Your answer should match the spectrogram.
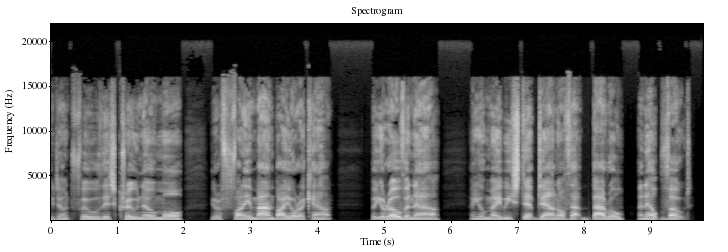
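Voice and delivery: impatient mutineer pressing his point; George. Acted. Mutineer telling Silver to step down, impatient defiance. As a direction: challenge the captain, firm and insistent.

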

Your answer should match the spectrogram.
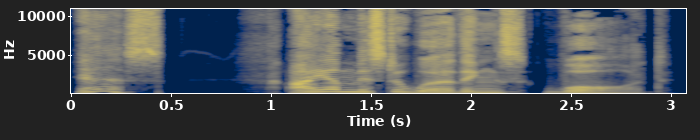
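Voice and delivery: put-on a young girl answering brightly, pleased. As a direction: chirp it out proudly. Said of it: "said Cecily brightly".

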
